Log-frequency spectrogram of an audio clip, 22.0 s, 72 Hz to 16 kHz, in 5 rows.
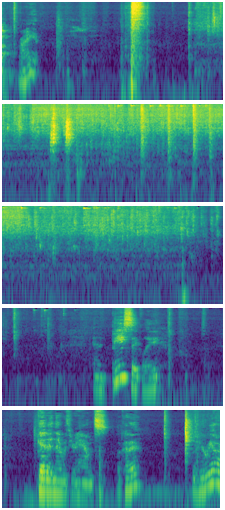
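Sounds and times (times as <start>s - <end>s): faucet running into sink: 3.8s - 13.2s.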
